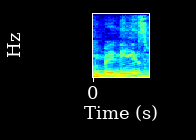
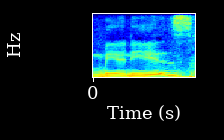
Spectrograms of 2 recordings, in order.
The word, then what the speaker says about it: Menezes: it wasn't bad enough, Menes was already a challenging name because it's spelled Menezes. So I've gotten, you know, mayonnaise. I've gotten, well, the people from the Spanish-speaking countries would say Menezes. It's really pronounced, so my ancestry is Portuguese.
